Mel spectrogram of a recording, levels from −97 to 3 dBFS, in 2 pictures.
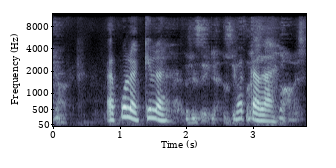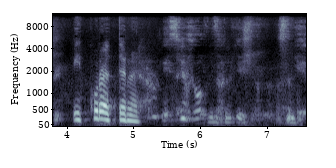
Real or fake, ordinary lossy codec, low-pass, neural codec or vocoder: fake; AAC, 64 kbps; 10.8 kHz; codec, 24 kHz, 1 kbps, SNAC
